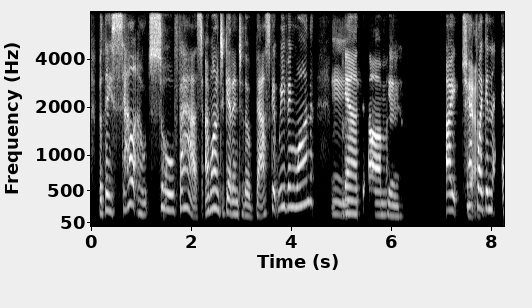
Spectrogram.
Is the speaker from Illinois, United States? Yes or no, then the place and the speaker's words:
yes; Chicago, Illinois, United States; born there; I'm coming to you from my studio, which is in the beautiful, beautiful Hudson Valley, New York. I was born in Chicago. I have an apartment in Brooklyn, but I work up here in the Hudson Valley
